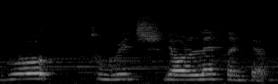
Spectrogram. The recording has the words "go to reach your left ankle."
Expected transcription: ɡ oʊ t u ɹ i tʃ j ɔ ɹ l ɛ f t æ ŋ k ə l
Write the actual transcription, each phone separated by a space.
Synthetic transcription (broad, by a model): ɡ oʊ t u ɹ i tʃ j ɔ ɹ l ɛ f t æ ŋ k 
